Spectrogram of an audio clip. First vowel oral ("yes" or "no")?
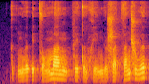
yes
